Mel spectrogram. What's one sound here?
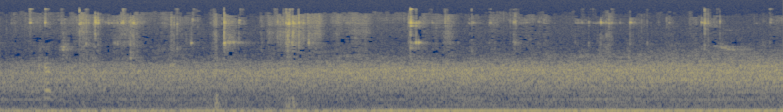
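A dog runs across grass.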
